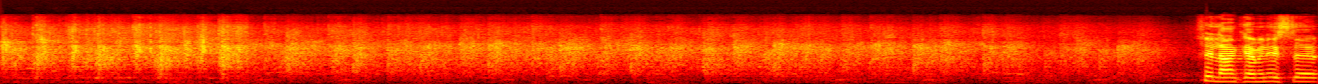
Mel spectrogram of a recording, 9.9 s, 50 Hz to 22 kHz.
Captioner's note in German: Beifall CDU und BÜNDNIS 90/DIE GRÜNEN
